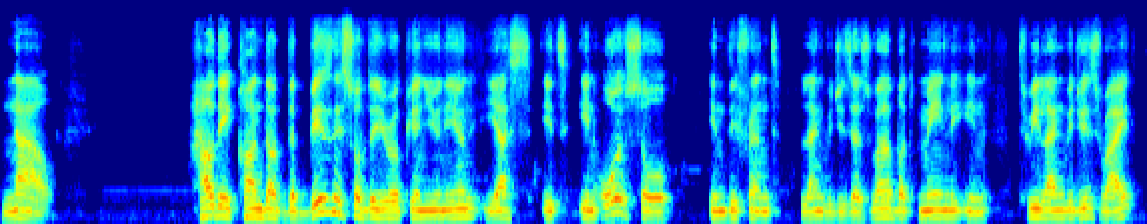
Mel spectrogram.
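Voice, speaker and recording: A man from Hungary with a Hungarian accent, giving a conversational presentation on a video call, often pausing with fillers and asking his audience questions. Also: medium pitch, a little mellow. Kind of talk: online presentation to realtors.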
